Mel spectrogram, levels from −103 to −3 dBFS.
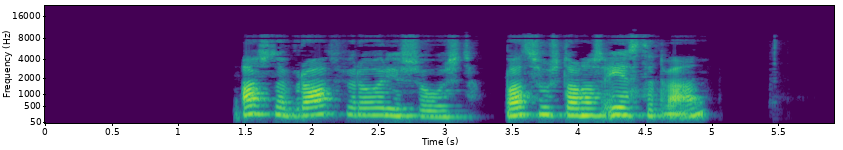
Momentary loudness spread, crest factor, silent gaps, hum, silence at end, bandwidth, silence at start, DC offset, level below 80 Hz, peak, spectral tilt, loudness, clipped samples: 9 LU; 22 dB; 3.36-3.45 s; none; 0.95 s; 9.2 kHz; 1.45 s; under 0.1%; -74 dBFS; -4 dBFS; -5 dB/octave; -24 LUFS; under 0.1%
